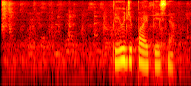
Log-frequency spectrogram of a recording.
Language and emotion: Russian, neutral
